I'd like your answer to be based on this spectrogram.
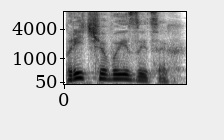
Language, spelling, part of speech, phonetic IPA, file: Russian, притча во языцех, noun, [ˈprʲit͡ɕːə və‿(j)ɪˈzɨt͡sɨx], Ru-притча во языцех.ogg
- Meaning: talk of the town (a topic or person discussed by many people)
